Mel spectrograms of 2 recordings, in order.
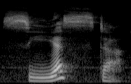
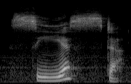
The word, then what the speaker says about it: siesta: Pronunciation is siesta, siesta. So it's more of a T-U-H, sound, siesta.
